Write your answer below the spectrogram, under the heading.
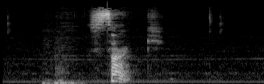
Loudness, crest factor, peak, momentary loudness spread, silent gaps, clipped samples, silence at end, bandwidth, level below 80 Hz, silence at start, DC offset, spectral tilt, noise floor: -14 LUFS; 22 dB; 0 dBFS; 26 LU; none; under 0.1%; 1.05 s; 16.5 kHz; -44 dBFS; 0.45 s; under 0.1%; -2 dB/octave; -52 dBFS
